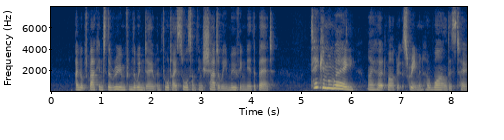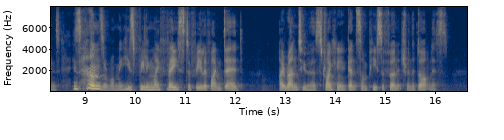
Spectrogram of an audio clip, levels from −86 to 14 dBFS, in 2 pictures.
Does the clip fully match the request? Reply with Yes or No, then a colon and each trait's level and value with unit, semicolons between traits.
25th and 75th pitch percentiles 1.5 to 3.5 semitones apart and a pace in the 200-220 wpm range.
Yes: average, 2.8 semitones; fast, 205 wpm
